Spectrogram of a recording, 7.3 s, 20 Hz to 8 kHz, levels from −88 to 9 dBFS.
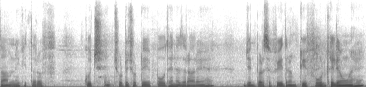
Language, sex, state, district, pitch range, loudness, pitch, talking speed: Hindi, male, Bihar, Gaya, 110-125 Hz, -26 LUFS, 115 Hz, 155 wpm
